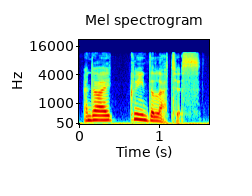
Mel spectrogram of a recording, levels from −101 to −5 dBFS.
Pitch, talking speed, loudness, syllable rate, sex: 200 Hz, 145 wpm, -15 LUFS, 6.6 syllables/s, female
